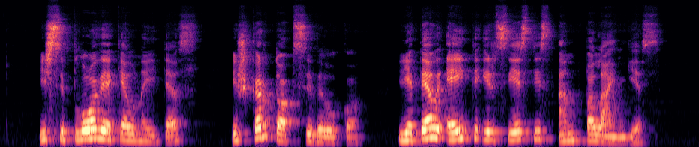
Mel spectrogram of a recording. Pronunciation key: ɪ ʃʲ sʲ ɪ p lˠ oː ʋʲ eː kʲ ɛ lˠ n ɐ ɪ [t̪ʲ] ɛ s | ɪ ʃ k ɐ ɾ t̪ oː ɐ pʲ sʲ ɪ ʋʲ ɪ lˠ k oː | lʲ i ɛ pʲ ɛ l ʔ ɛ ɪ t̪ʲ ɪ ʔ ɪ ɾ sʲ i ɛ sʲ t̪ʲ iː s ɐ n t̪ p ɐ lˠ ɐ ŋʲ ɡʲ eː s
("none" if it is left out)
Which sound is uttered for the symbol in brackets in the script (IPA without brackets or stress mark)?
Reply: t̪ʲ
